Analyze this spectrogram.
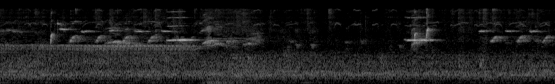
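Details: Caged European goldfinches at a successful cage breeding, with chicks almost two weeks old and about to fly; bursts of high twittering chirps and short whistled notes, two louder flurries, with a steady faint tone in the background.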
